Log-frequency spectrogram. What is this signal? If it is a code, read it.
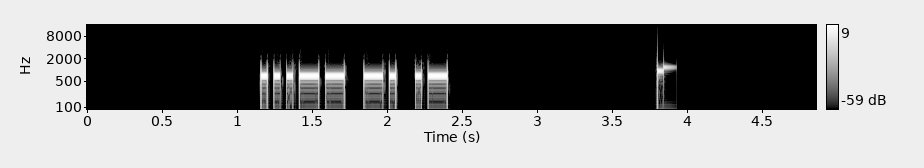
Morse code, heard as a keyed tone, about 28 wpm, 700 Hz. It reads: 3NA
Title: Common Cut Numbers - 3-Digit 28wpm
